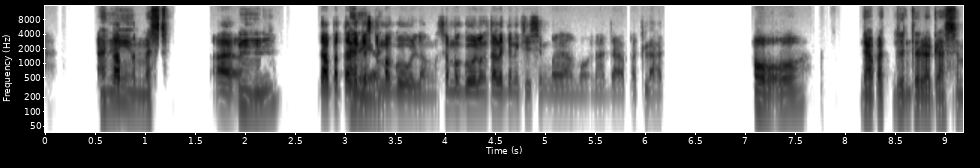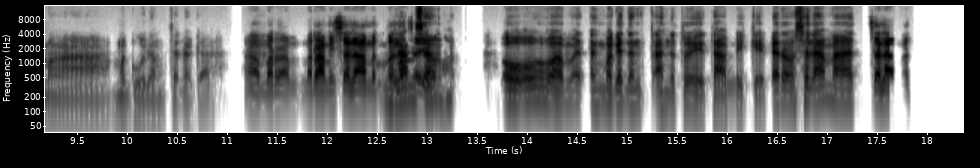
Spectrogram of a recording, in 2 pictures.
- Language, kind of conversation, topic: Filipino, unstructured, Bakit kaya maraming kabataan ang nawawalan ng interes sa pag-aaral?
- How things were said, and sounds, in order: other background noise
